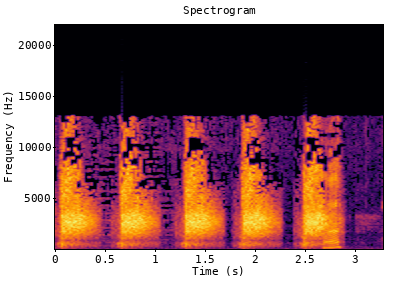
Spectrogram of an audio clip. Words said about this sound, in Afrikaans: Hulle word geklap, hoor. Nou, jy sal bly wees om te hoor dat hierdie is net standbeelde.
